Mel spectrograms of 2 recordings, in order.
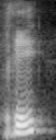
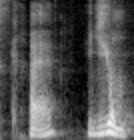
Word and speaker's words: crayon: Cray, not cré, it's crayon.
